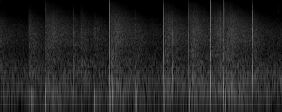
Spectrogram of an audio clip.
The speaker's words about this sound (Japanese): 大声を出すことが難しい昨今のイベント、普段とは違うおとなしい花火の音に泉ヶ岳で収録した自然の音を織り交ぜてみました。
